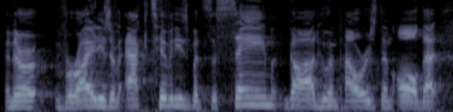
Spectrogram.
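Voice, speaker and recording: Conversational pastor, man, slightly high voice. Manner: conversational, jokes and asides with the congregation; restarts and fillers, speaking off the cuff. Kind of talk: sermon.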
